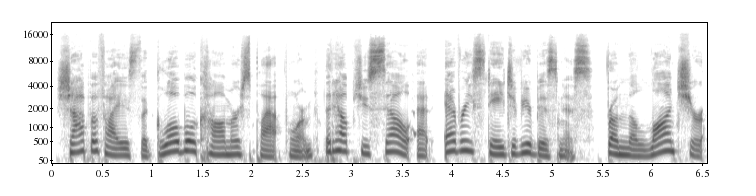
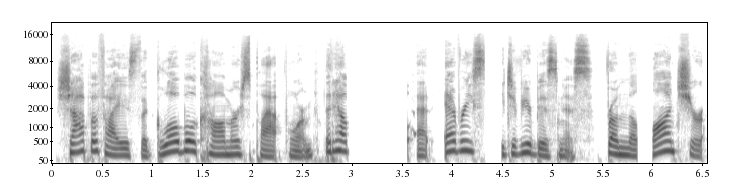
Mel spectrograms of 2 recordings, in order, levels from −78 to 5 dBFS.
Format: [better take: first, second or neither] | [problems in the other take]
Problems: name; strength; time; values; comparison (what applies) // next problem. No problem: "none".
first | audio cutting out; at 3 s for 0.5 s, at 4.5 s and at 6 s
